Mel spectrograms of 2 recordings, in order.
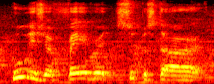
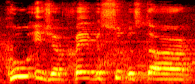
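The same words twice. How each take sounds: The two takes are said the same way.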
